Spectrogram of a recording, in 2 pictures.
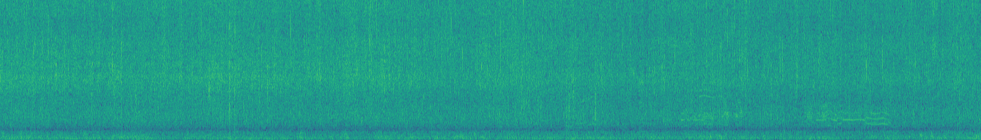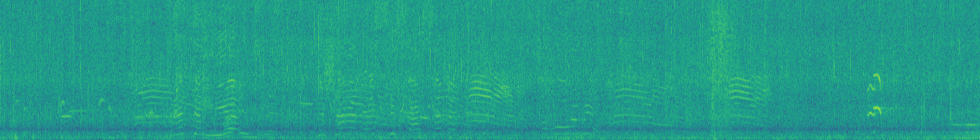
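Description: Water splashes and laps against a moving boat's hull.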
